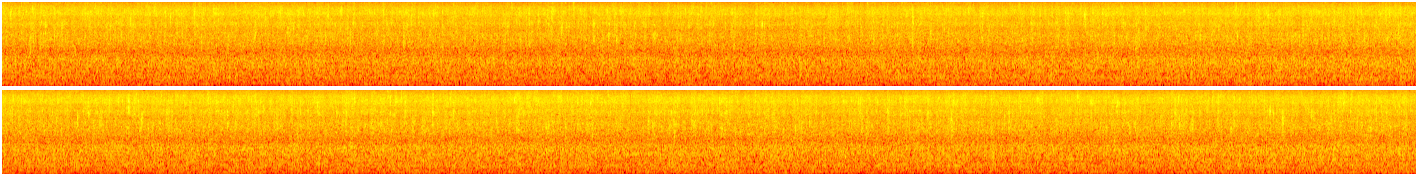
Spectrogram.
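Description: Heavy rain falling steadily, an even, unchanging downpour of many drops.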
